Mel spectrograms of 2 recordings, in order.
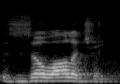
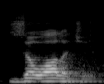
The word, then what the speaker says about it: zoology: do you say it if you said zoology it's actually wrong that is a very common mispronunciation this is actually zoology zo andology zoology number 42 is develop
